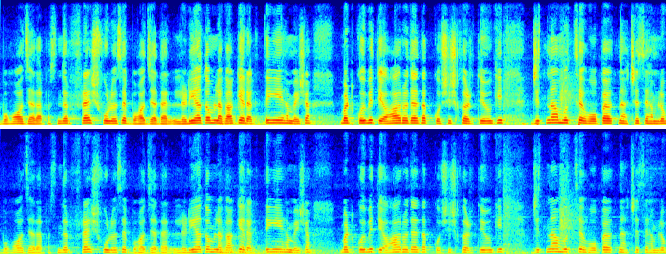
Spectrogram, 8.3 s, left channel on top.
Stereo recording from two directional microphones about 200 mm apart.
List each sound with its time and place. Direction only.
0.0 s speech: 30° left (ahead or behind)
